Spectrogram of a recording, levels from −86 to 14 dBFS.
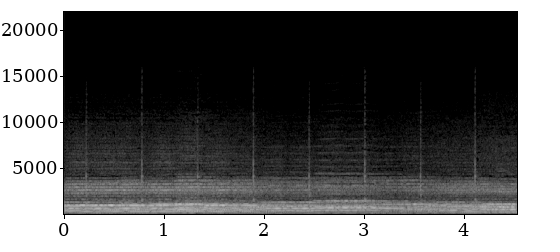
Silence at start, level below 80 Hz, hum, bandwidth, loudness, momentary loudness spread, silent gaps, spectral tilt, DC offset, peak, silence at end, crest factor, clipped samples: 0 s; -68 dBFS; none; 11 kHz; -21 LUFS; 7 LU; none; -4.5 dB/octave; under 0.1%; -6 dBFS; 0 s; 14 dB; under 0.1%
